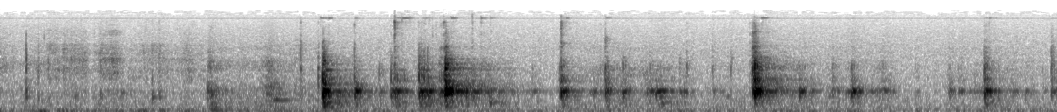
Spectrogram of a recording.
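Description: Metal tools and bolts clicking and clinking against the engine mount under a Honda Civic, in an irregular run of sharp metallic clicks, some with a short ringing note.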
